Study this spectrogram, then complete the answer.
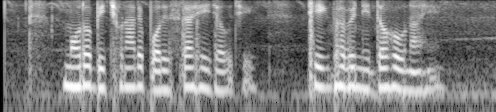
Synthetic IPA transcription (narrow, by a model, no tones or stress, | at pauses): moɾobitːɕʰoɽ̃aɾepɔɾisɾaɦejd͡ʑawt͡ɕʰḭ | ʈʰik̚bʱabenid̪ʱoɦownaɦĩ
